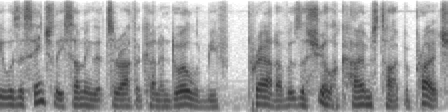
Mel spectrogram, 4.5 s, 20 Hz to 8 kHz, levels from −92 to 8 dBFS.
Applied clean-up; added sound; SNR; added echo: none; none; none; none.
